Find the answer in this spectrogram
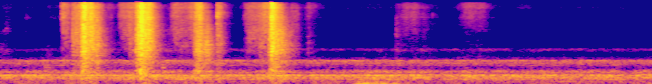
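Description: Bible pages being turned by hand: four quick paper rustles in the first three seconds, then two fainter ones.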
